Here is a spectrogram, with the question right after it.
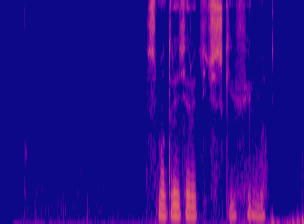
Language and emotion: Russian, neutral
